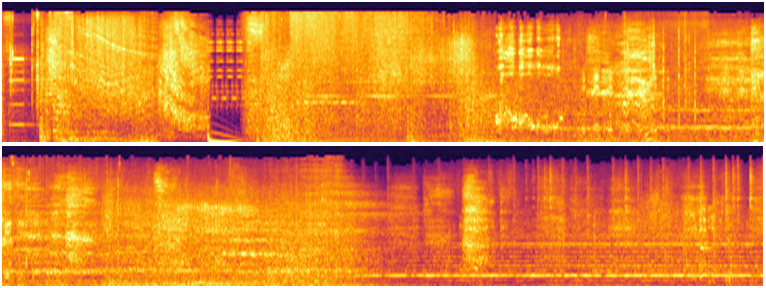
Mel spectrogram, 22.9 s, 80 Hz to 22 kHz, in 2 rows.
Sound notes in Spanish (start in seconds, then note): 1.7 zumbido del disparo; 3.7 explosión; 7.4 risas; 15.6 exhala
